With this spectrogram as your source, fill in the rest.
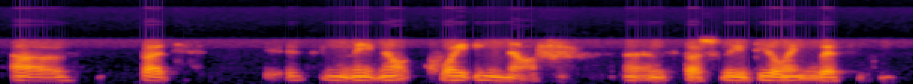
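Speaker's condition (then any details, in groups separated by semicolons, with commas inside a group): Aphasia after hemorrhagic stroke; hemorrhagic stroke in 2006, frontal lobe surgically removed, 2.5 months hospital and rehab, speech pathologist; writing, listening and another language skill very difficult, speaking reported good, some losses permanent; speaks very well by own account, relearned language from scratch, communicates clearly per host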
